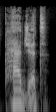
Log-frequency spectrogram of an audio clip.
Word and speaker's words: Paget: So my last name is Paget, so it has a ja sound to it, the soft G sound.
